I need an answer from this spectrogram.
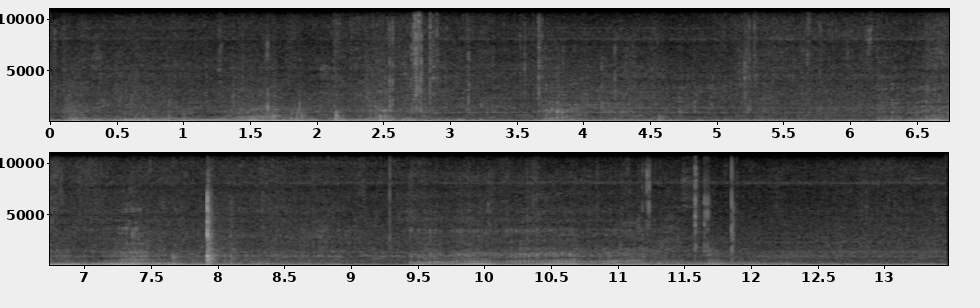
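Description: A car engine running with a deep, low rumble, revved up briefly three times: about two seconds in, around six to eight seconds in, and around ten seconds in.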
